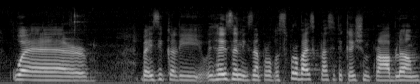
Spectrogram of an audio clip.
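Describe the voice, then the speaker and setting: A woman's medium-pitched voice over background music. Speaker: university lecturer. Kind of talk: lecture. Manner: fast; hesitant with many fillers.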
